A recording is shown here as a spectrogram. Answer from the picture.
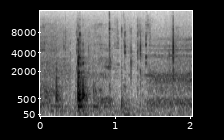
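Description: Hard plastic toy figure clicking and knocking as it is handled and turned by hand, with one sharper click about half a second in and a few lighter ones after.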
